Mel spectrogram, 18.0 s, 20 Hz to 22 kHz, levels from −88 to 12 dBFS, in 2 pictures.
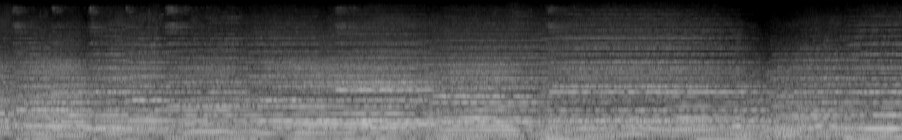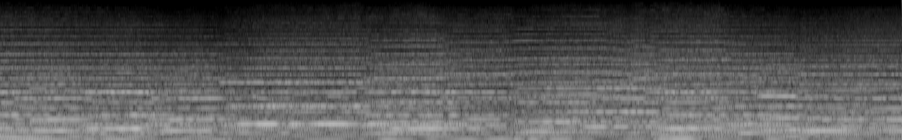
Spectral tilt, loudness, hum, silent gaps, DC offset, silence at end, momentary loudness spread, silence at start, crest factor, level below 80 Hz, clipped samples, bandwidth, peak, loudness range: -6 dB/octave; -22 LUFS; none; none; under 0.1%; 0 s; 5 LU; 0 s; 16 dB; -38 dBFS; under 0.1%; 18 kHz; -6 dBFS; 3 LU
